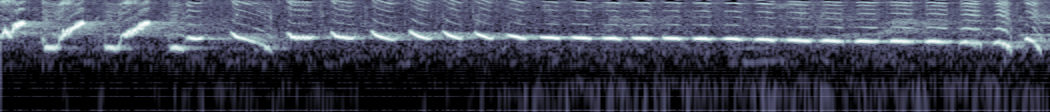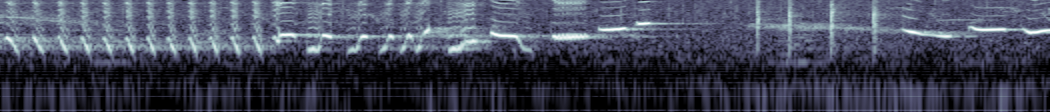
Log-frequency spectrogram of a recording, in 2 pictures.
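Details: White-rumped shama training song for encouraging quiet birds to sing. Evenly repeated descending whistles run into a fast, rattling trill, then give way to varied slurred notes and a few sharp high calls.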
